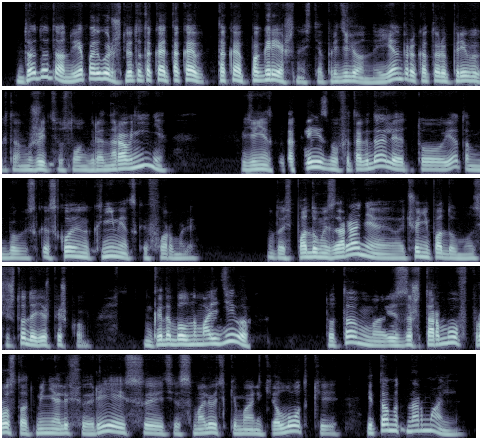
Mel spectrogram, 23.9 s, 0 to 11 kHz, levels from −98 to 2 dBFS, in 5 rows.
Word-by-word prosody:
Да, 115 +9 +4
да, 250 +2 +1
да. 205 - +4
Ну, 120 - -3
я 160 +5 +4
поэтому 195 0 +6
говорю, 195 - +6
что 105 +7 -1
это 150 +1 +1
такая 165 +2 +5
такая 150 -1 +5
такая 145 - +4
погрешность 140 -10 +2
определённая. 115 -2 -3
Я, 125 +11 +3
например, 190 -1 0
который 130 -1 +1
привык 135 -2 -1
там 110 -2 -7
жить, 125 +2 -3
условно 105 0 -8
говоря, 110 +1 -3
на 115 +3 -2
равнине, 145 - +1 0.7
где 115 +1 -3
нет 125 -3 -2
катаклизмов 125 - -1
и - - -5
так 125 +2 0
далее, 185 - +1
то 115 -1 -2
я 190 - -2
там 110 - -8
бы 105 -2 -5
склонен 135 +6 -2
к 100 - -22
немецкой 130 -8 -4
формуле. 100 -1 -8 0.7
Ну 120 - -10
то 115 - -5
есть, 100 -1 -6
подумай 130 0 +2
заранее, 130 - +2
а 105 - -7
что 150 - -1
не 130 - -2
подумал, 105 -5 -2
если 100 +4 -11
что, 120 +11 +1
дойдёшь 130 -4 +2
пешком. 115 -5 -9 0.6
Когда 145 +4 +3
был 150 0 +6
на 150 - -1
Мальдивах, 165 +9 +2 0.7
то - - -2
там 150 - 0
из-за 120 +3 0
штормов 165 +8 +1
просто 145 -4 +2
отменяли 125 +3 -2
всё: 110 -2 -6
рейсы, 140 - +1
эти 105 +1 -11
самолетики 125 +5 -3
маленькие, 115 -1 -4
лодки, 125 - -1 0.2
и 130 - 0
там 205 +9 +3
это 195 - -8
нормально. 180 - -4
125 Hz, 180 wpm, -22 LUFS, 110-150 Hz, 0.7 s, поэтому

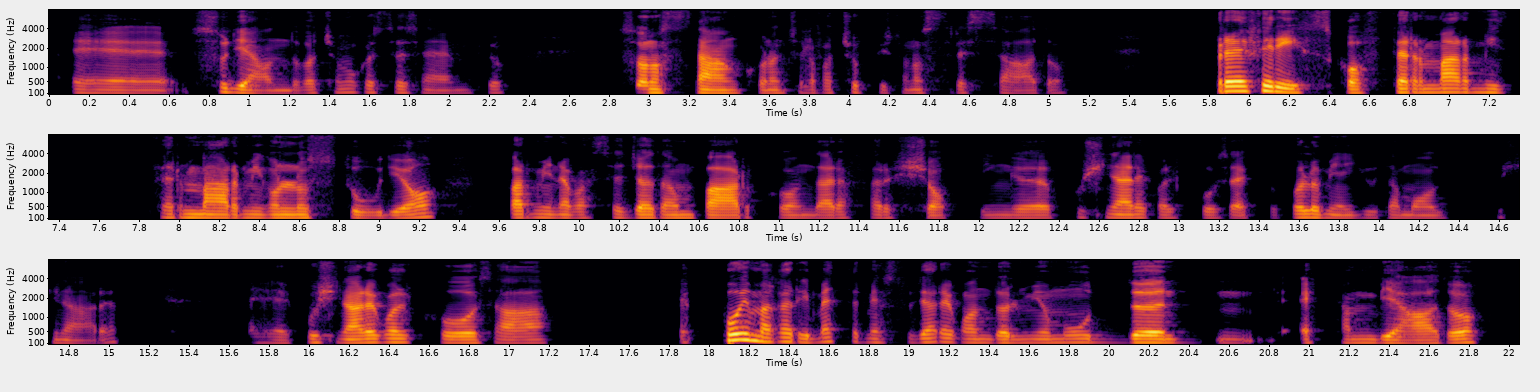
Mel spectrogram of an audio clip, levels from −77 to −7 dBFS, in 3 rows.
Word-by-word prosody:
Ehm, 105 -3 -6
studiando, 95 -7 -4
facciamo 120 +4 -12
questo 120 -1 -13
esempio, 105 0 -16 0.5
sono 120 -1 +2
stanco, 110 -3 0
non 105 0 -7
ce - - -23
la 105 - -15
faccio 110 - -14
più, - - -22
sono - - -15
stressato. - - -15 0.7
Preferisco 165 -9 +7
fermarmi 125 +1 +2 0.6
fermarmi 115 -1 0
con 110 0 +1
lo 110 - +1
studio, 110 +4 -4 0.3
farmi 115 0 -1
una 110 -1 -3
passeggiata 110 +1 -4
a - - -1
un 105 0 -5
parco, 105 0 +1
andare 100 0 -5
a - - -14
fare 105 0 -12
shopping, 105 +1 -9
cucinare 110 -1 -2
qualcosa- 105 -1 -12
ecco, 100 - -18
quello 120 +3 -1
mi 110 - -9
aiuta 105 +1 -13
molto, 100 -1 -12
cucinare. 105 +5 -15 0.6
Ehm, 105 -2 -16
cucinare 120 0 +3
qualcosa, 115 -4 -2 0.6
e - - -17
poi 210 +2 +9
magari 145 -6 +2
mettermi 145 0 -8
a - - -15
studiare 135 +3 -4
quando 120 -1 -4
il 115 - -5
mio 115 0 -6
mood 120 -1 +3
mhmm, 115 -1 -16 0.2
è - - -7
cambiato 115 +1 -1
115 Hz, 145 wpm, -24 LUFS, 105-120 Hz, 0.7 s, poi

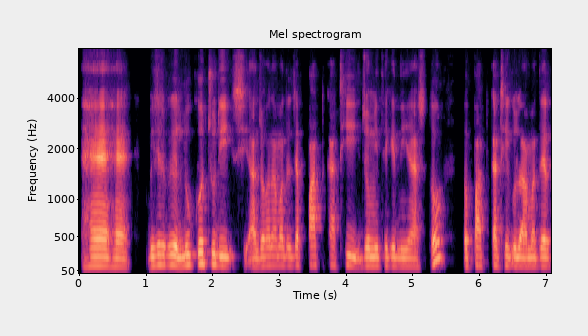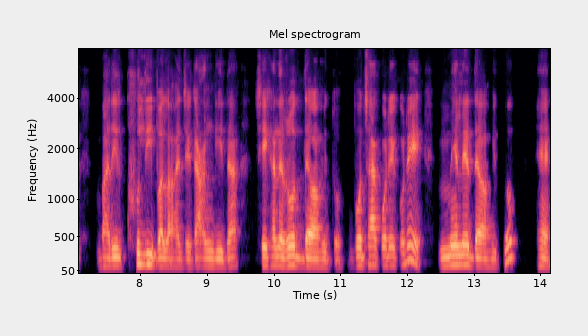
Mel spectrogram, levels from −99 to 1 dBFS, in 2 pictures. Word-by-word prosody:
হ্যাঁ, 115 0 +7
হ্যাঁ। 105 -1 +3 0.4
বিশেষ 125 +3 +1
করে 130 0 +5
লুকোচুরি 130 -1 +1 0.2
শি - - -8
আ - - +1
যখন 120 +1 -2
আমাদের 120 -1 -4
ওইযে 125 +1 -3
পাটকাঠি 125 0 -5 0.2
জমি 115 0 +1
থেকে 115 0 -3
নিয়ে 110 0 -2
আসত, - - -15 0.5
তো - - -1
পাটকাঠিগুলা 120 -1 -2
আমাদের 115 +1 0 0.4
বাড়ির 115 +1 +2 0.2
খুলি 140 0 +2
বলা 110 -1 +3
হয় 105 -1 -3
যেটা 100 +2 -1
আঙ্গিনা, 105 0 -1 0.4
সেইখানে 120 0 +3
রোদ 125 -1 +5
দেওয়া 105 -2 +7
হইত। 100 - -7 0.3
বোঝা 120 +1 +2
করে, 120 0 0
করে - - +1 0.6
মেলে 130 +1 +6
দেওয়া 110 -2 +4
হইত। 100 +7 -11 0.5
হ্যাঁ, 110 -3 0
115 Hz, 150 wpm, -21 LUFS, 110-125 Hz, 0.6 s, হ্যাঁ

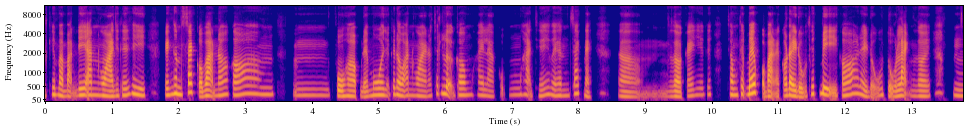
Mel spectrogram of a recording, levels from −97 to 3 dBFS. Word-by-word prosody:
khi 240 +5 -3
mà 210 -4 +2
bạn 185 0 -3
đi 220 +1 +3
ăn 220 0 +3
ngoài 190 -3 +4
như 195 - -4
thế 215 +2 -2
thì 235 -5 +2 0.3
cái 220 - +3
ngân 255 -1 +4
sách 315 +5 +5
của - - +2
bạn 200 +2 +4
nó 215 +3 0
có, 255 +3 -1
ưm, 240 -1 -7 0.3
ừm, 210 0 -11
phù 185 -1 +5
hợp 185 -3 +1
để 165 0 -2
mua 220 +3 +1
những 215 - -4
cái 240 - -5
đồ 220 -3 +4
ăn 205 +1 -2
ngoài 190 -2 -1
nó 190 - -10
chất 270 +7 -9
lượng 265 - +2
không? 220 0 -1
Hay 215 -2 -5
là 185 -3 -7
cũng 225 +5 -15
hạn 235 -1 -6
chế 215 +5 -5
về 210 -3 -3
ngân 200 0 -5
sách 270 +5 -5
này, 175 -5 -4 0.4
ờm, 160 - -8
rồi 175 -1 +1
cái 190 +2 -7
những 225 +1 -12
cái 240 - -11 0.3
trong 230 -1 +2
bếp 295 +4 +7
của - - -2
bạn 180 - +3
là - - -5
có 200 - 0
đầy 200 -3 +8
đủ 160 -1 0
thiết 255 +9 -4
bị, 240 -5 +3
có 225 +7 +1
đầy 215 -8 -1
đủ 215 - -7
tủ - - -3
lạnh, 195 -1 +1
rồi, 185 -1 -2 0.3
ừm, 200 -2 -5
210 Hz, 270 wpm, -21 LUFS, 190-230 Hz, 0.4 s, đầy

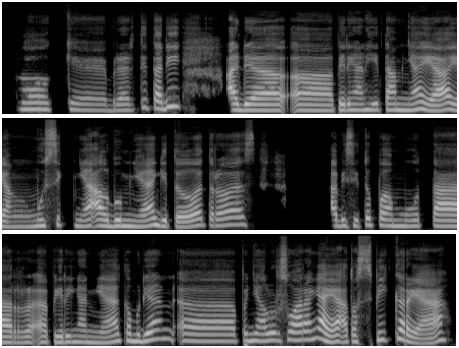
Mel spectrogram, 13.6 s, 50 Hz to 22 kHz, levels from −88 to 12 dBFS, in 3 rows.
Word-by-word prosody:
Oke, 225 -3 -5
berarti 200 +7 -7
tadi 270 +6 +2 0.5
ada, 200 -1 +4
eee, 195 -1 +1
piringan 205 0 -1
hitamnya 210 0 -1
ya, 185 -2 +4
yang 185 -3 -3
musiknya, 215 0 0
albumnya 205 0 +2
gitu. 200 -2 +1
Terus 235 +4 -3 0.7
abis 210 0 -2
itu 240 - 0
pemutar, 205 -3 +1
eee, 195 +1 -2
piringannya 200 +1 -2
kemudian, 255 +6 +1
eee, 230 -1 0
penyalur 245 +1 0
suaranya 290 +4 +4
ya, 225 +1 +4
atau 220 +1 -3
speaker 285 +3 0
ya? 170 +6 +1
210 Hz, 115 wpm, -22 LUFS, 200-235 Hz, 0.7 s, ada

